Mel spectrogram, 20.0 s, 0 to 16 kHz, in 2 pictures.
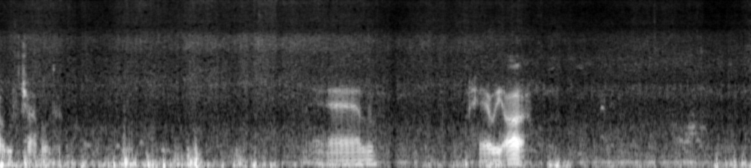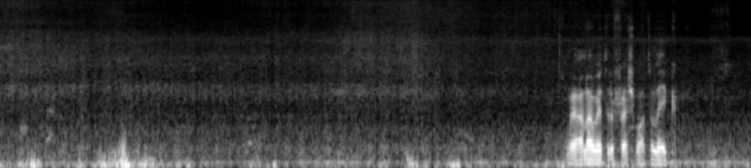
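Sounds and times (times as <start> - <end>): wind buffeting microphone: 0.0 - 18.3
faint voices: 0.0 - 20.0.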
